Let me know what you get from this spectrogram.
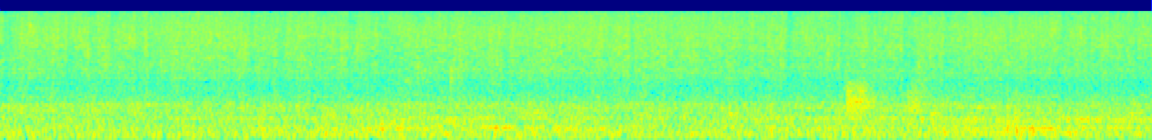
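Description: Marinated prawns on bamboo skewers sizzling steadily in oil in a flat frying pan.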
